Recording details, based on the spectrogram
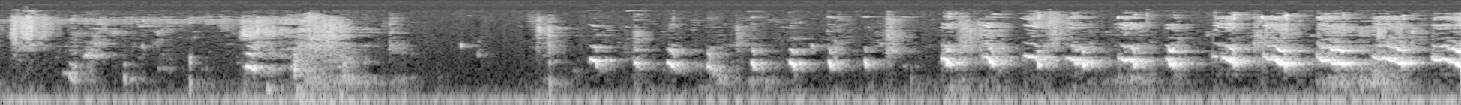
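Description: Bloodhound puppies whimper and yip in quick, repeated, high-pitched cries.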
